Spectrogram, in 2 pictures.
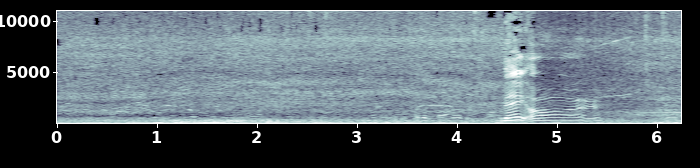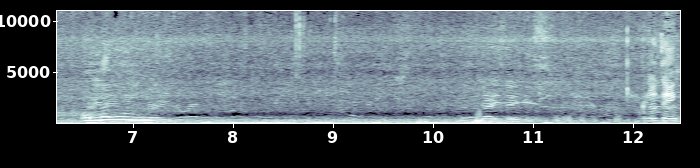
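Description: Scattered voices of people calling and talking nearby, one rising call about four seconds in and another a few seconds later, over a steady low rumble of wind on the microphone.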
